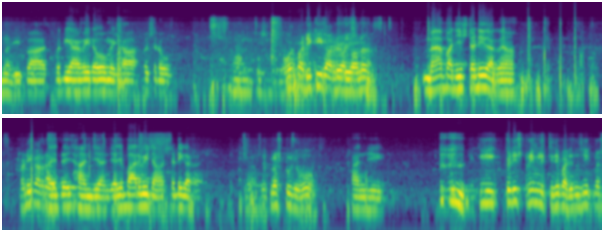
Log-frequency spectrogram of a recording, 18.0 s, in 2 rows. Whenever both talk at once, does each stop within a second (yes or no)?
yes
